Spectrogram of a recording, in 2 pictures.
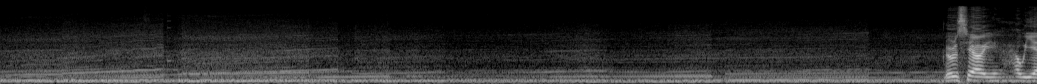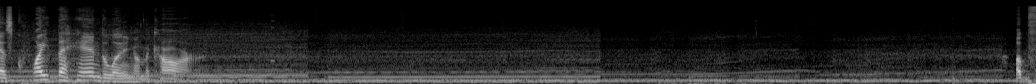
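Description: A racing car engine roars steadily, rising in pitch and dropping with each gear change.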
